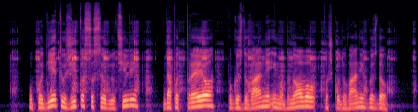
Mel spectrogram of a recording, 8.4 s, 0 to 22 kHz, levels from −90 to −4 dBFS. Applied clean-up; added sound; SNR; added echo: neural mask model RNNoise.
